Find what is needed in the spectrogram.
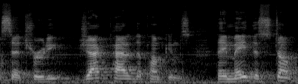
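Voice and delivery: ordinary delivery, nothing marked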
